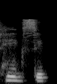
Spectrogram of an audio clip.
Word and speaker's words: Hegseth: Rhymes with egg and Beth. The last name is phonetically spelled HS theta, with the emphasis on the first syllable, HEG, followed by Seth. Key pronunciation details. Pete, like the name Peter. Hegseth, Heg, sounds like egg, plus Seth, sounds like Beth or breath.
